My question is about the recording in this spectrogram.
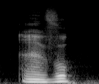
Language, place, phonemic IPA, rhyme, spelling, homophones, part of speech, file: French, Paris, /vo/, -o, veau, vaut / vaux / veaux / vos, noun, Fr-veau.ogg
- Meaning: 1. calf 2. veal 3. white-coated harp seal pup (Pagophilus groenlandicus)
